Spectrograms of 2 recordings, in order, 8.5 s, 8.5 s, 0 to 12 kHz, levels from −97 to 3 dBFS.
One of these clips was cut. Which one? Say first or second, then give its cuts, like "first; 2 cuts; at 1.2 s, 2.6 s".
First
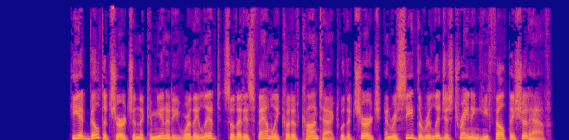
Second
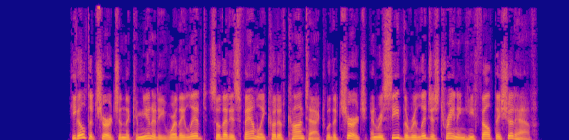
second; 1 cut; at 1.1 s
